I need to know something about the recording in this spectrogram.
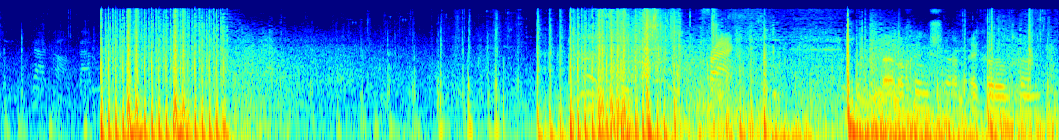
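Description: Guns fire in rapid bursts of shots.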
